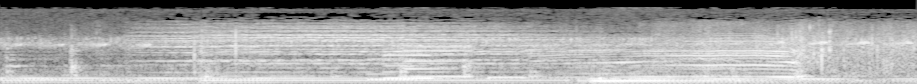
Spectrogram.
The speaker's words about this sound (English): Oh, look! It's a cow! Just like we have back home.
